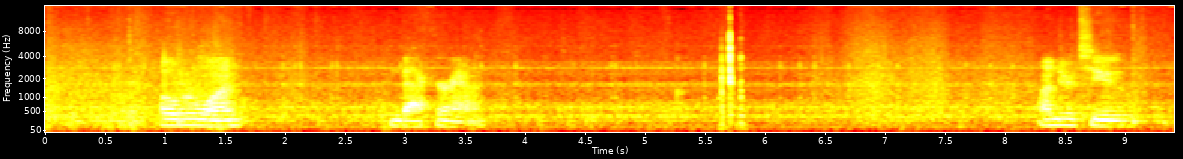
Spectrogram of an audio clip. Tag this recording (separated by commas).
inside a small room, Speech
